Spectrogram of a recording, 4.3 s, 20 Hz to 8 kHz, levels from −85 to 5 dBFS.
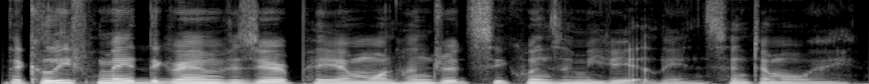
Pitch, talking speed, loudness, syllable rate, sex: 145 Hz, 220 wpm, -17 LUFS, 6.1 syllables/s, male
